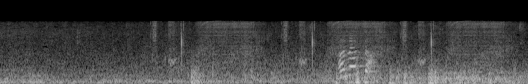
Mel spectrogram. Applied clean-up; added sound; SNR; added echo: none; Camera; 11 dB; none.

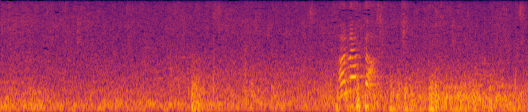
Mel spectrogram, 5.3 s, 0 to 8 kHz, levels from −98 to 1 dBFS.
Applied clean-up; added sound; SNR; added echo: none; none; none; none.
